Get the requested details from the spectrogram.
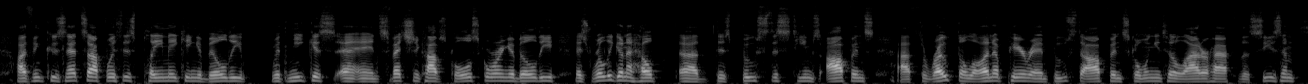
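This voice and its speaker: A man with a strong Newfoundland accent and a fairly high pitch talks fairly quickly with hardly any pauses and fairly even intonation, in a dry, close, echo-free and very clean recording with a silent background. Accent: thick Newfoundland. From Newfoundland, Canada. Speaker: hockey YouTuber. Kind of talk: casual commentary monologue. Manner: hesitant, many fillers.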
